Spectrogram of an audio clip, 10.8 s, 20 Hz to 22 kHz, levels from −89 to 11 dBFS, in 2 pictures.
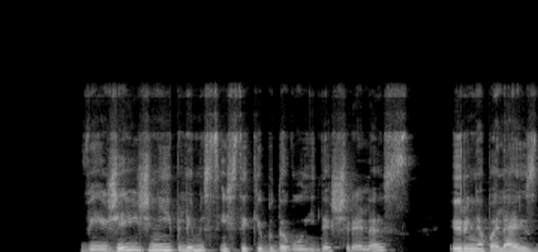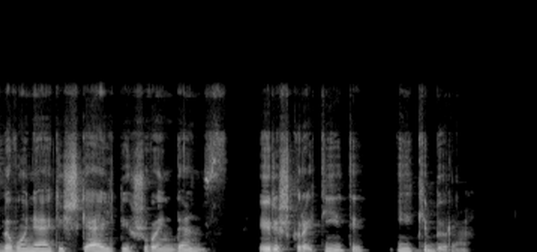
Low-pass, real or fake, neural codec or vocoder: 14.4 kHz; real; none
